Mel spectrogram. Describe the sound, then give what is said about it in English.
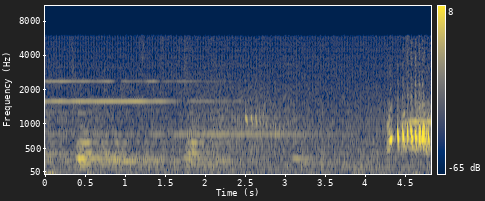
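Sandhill cranes calling on Arctic tundra after migrating from New Mexico: faint tonal calls early on, then a loud, rolling, rattling call bursts out near the end. “Sandhill cranes have travelled all the way from New Mexico.”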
